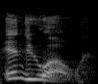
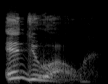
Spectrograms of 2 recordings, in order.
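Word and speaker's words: enduo (ἐνδύω): It's spelled E-N-D-Y-O, but it's pronounced enduo, enduo, enduo.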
